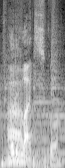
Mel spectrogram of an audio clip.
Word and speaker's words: Hrvatsku: Yeah, Hrvatsku. – Hrvatsku, yeah. The accent on the first syllable.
